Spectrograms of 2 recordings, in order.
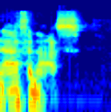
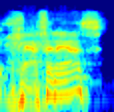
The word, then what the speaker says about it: Afanas: So, of course, I jumped at it to play the Baron Afanas. It's spelled A-F-A, like Afanas, but I think, is that like half an ass or Afanas?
